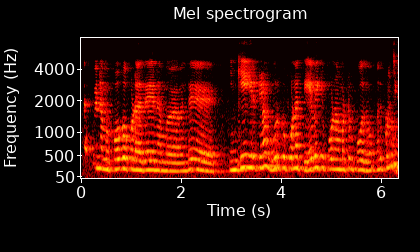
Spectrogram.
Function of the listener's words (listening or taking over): taking over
